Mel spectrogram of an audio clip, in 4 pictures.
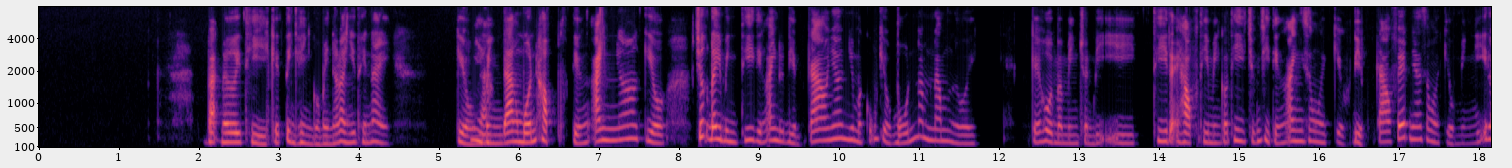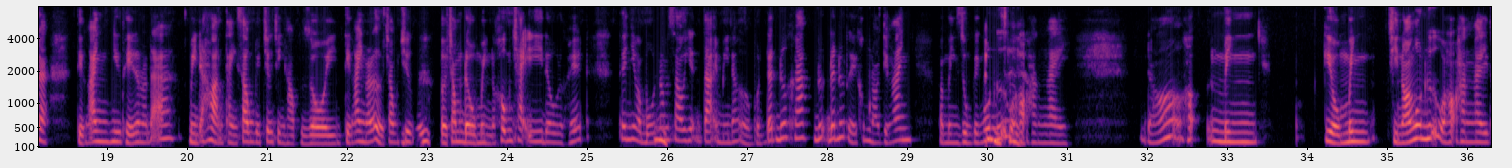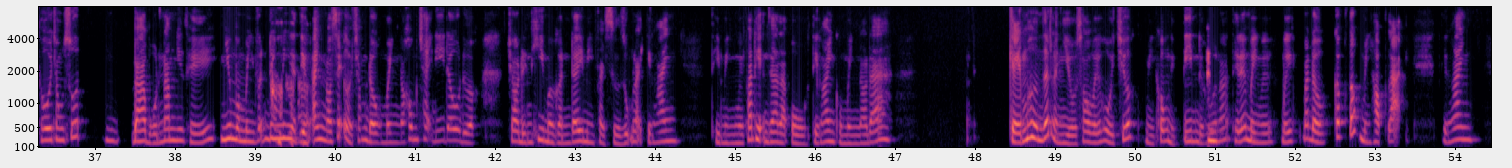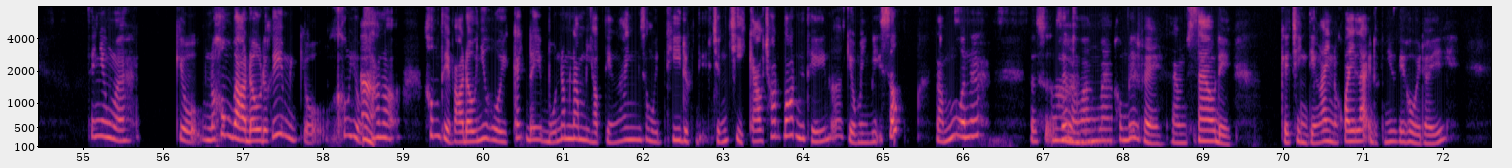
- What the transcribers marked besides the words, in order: static; tapping; unintelligible speech; unintelligible speech; other background noise; distorted speech
- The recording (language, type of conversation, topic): Vietnamese, advice, Tôi nên làm gì để duy trì động lực khi tiến độ công việc chững lại?
- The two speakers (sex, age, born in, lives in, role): female, 20-24, Vietnam, Germany, user; female, 20-24, Vietnam, Vietnam, advisor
